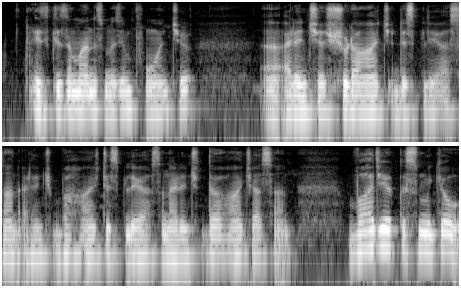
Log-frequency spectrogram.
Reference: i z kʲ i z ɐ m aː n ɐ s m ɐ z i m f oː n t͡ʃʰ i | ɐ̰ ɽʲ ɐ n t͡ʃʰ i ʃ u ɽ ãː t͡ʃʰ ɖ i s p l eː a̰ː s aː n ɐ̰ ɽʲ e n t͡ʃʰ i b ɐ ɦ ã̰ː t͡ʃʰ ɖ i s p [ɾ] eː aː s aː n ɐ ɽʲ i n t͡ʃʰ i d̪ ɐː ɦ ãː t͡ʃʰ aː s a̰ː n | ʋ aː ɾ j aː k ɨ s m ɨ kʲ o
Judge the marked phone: incorrect: l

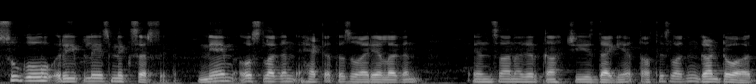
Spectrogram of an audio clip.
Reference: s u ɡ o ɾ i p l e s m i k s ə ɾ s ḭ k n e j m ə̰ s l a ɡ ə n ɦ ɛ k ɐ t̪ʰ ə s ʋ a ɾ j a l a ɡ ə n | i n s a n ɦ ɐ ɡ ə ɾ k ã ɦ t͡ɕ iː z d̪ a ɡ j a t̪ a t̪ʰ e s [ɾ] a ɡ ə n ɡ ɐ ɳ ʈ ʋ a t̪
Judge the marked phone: incorrect: l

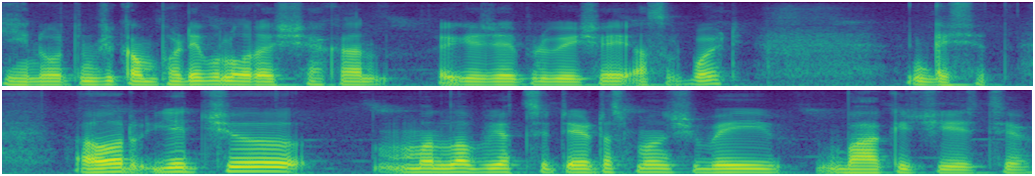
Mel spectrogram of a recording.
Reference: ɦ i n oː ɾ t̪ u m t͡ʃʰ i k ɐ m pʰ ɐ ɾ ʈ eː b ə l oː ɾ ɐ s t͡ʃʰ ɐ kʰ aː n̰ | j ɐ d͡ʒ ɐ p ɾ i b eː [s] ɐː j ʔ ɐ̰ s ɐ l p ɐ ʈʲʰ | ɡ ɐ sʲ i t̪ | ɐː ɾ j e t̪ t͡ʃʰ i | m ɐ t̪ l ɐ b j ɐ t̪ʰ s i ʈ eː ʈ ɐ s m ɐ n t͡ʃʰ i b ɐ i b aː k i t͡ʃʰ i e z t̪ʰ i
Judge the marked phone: incorrect: ʃ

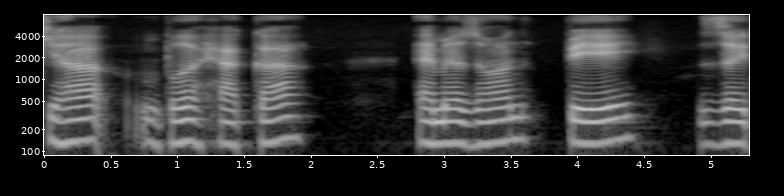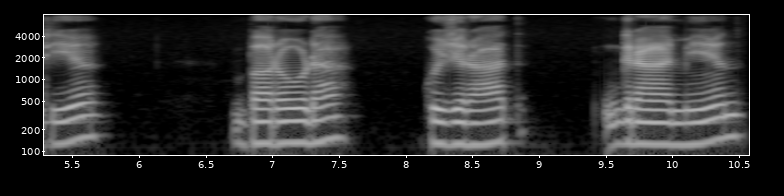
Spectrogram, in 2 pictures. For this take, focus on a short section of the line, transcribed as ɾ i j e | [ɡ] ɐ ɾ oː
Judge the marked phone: incorrect: b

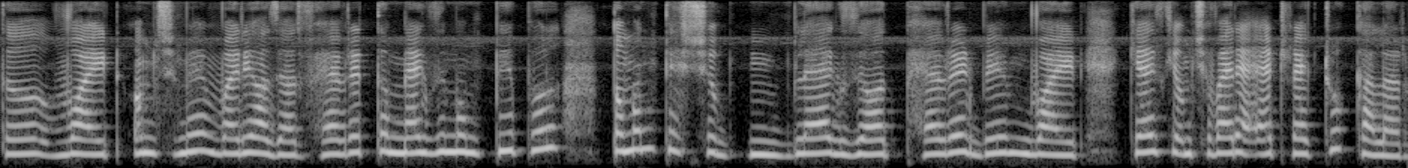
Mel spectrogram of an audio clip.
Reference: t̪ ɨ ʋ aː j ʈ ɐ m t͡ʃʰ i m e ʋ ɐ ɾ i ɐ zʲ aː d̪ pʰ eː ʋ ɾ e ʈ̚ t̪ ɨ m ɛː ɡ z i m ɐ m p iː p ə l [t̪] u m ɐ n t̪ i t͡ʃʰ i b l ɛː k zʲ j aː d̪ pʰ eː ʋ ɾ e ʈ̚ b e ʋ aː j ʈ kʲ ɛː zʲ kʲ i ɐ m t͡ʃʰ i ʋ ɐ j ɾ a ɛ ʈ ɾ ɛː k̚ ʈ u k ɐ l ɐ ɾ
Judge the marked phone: correct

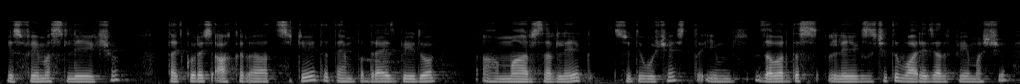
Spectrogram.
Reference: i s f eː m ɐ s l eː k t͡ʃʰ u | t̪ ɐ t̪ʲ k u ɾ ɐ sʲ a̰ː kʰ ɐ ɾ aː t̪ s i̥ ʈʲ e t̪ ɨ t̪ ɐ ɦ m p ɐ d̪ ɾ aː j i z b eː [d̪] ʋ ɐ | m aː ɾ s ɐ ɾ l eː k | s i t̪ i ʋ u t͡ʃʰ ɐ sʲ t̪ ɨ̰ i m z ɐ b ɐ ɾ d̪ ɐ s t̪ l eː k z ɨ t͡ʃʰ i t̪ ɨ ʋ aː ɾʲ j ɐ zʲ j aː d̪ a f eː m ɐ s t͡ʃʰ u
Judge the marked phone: correct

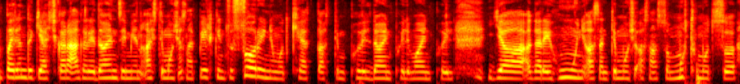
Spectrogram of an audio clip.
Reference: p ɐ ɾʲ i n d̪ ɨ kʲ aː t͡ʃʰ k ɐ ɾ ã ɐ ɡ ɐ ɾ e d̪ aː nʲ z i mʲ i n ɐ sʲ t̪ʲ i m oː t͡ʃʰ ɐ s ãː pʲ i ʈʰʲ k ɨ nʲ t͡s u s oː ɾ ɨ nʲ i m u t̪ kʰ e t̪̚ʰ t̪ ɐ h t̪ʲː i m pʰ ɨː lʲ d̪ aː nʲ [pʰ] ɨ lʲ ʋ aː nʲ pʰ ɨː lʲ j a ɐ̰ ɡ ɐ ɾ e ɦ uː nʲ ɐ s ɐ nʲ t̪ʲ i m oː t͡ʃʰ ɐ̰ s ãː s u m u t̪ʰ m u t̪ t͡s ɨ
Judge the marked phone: correct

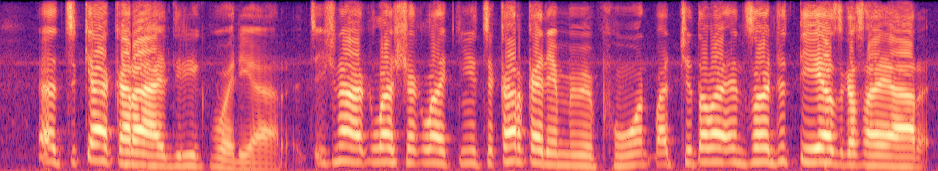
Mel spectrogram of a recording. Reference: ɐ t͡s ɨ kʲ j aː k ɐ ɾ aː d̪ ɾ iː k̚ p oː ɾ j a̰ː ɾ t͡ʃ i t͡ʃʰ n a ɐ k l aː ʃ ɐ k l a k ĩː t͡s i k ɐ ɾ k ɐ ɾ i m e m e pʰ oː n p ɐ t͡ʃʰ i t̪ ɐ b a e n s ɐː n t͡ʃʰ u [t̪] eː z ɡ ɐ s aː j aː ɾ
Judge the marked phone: correct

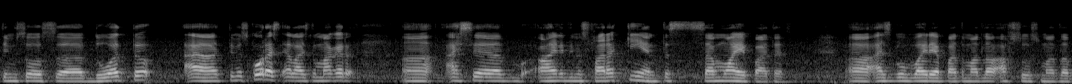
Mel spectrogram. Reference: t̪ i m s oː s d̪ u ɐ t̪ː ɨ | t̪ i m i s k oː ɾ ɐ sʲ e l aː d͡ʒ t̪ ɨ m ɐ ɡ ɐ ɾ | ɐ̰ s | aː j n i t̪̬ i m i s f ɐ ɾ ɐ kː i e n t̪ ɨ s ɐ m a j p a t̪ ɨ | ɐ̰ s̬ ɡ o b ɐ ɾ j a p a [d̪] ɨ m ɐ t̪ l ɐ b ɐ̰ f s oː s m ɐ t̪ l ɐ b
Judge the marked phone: incorrect: t̪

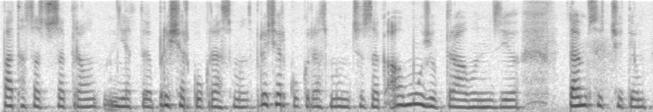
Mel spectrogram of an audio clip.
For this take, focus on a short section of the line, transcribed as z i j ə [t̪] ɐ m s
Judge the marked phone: correct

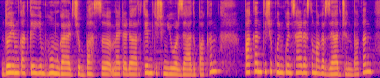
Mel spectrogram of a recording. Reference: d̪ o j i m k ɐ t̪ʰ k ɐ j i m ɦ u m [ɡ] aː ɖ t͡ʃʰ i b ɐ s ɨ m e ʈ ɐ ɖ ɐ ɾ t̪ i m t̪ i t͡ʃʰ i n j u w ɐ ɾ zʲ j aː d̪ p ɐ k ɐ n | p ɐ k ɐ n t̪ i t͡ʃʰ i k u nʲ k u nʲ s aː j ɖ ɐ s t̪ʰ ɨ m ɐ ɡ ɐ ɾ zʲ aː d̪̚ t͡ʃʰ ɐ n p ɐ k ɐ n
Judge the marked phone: correct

